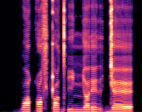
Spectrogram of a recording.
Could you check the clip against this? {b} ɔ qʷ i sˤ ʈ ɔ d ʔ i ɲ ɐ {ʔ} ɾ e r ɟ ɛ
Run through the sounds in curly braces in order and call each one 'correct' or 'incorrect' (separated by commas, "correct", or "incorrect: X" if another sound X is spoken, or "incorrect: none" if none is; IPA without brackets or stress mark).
correct, incorrect: none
